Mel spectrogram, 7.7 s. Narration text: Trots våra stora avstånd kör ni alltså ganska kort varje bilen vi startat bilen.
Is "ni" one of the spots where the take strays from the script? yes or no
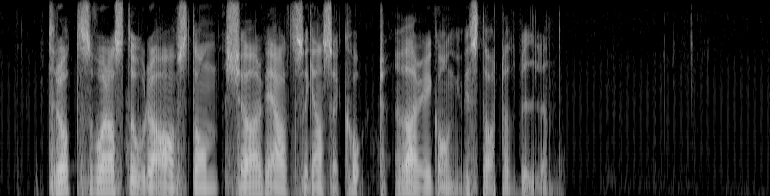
yes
